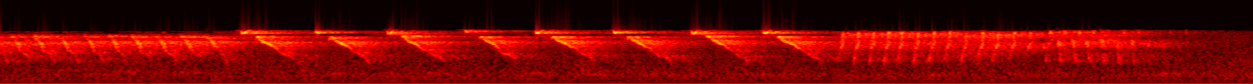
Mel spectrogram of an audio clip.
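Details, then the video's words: Timbrado canary from Greece giving repeated falling sweeps, roughly seven evenly spaced slides, then a fast rattling trill that fades out. "greek canary timbrado singing song"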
